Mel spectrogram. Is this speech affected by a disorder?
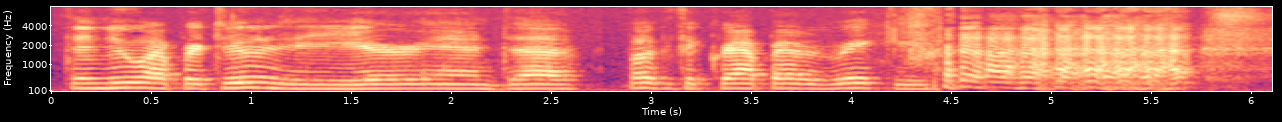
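Yes: ALS; investigational therapies; voice gone, dysarthria.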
